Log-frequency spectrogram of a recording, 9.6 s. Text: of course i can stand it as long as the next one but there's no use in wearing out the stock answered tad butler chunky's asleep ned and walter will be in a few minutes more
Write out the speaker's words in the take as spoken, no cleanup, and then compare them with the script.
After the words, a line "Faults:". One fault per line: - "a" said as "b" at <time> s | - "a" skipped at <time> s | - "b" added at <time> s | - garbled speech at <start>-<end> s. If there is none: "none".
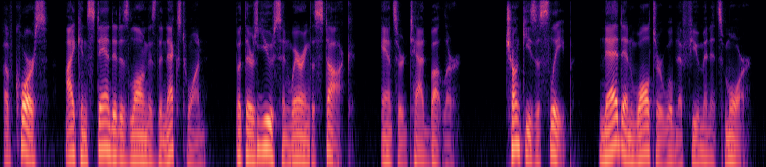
of course i can stand it as long as the next one but there's use in wearing the stock answered tad butler chunky's asleep ned and walter will in a few minutes more
Faults:
- "no" skipped at 3.2 s
- "out" skipped at 3.9 s
- "be" skipped at 8.4 s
